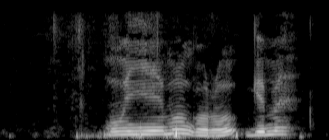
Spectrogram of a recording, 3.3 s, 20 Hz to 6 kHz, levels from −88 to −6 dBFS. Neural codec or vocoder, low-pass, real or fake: none; 5.4 kHz; real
